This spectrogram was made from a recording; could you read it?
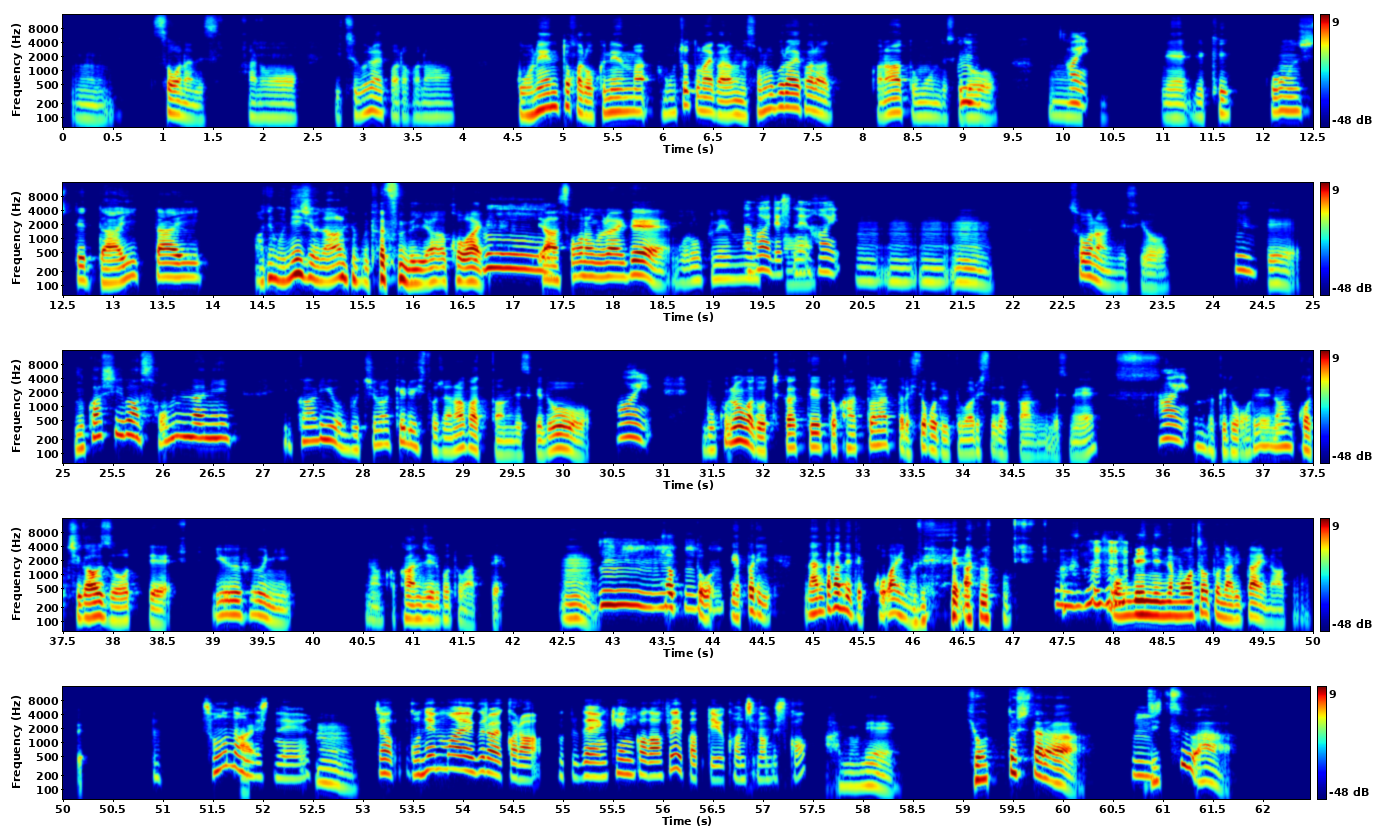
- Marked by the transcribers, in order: laughing while speaking: "にじゅうななねん も経つんで"; laughing while speaking: "怖いので、あの"; other background noise; laugh
- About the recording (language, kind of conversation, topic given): Japanese, advice, 頻繁に喧嘩してしまう関係を改善するには、どうすればよいですか？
